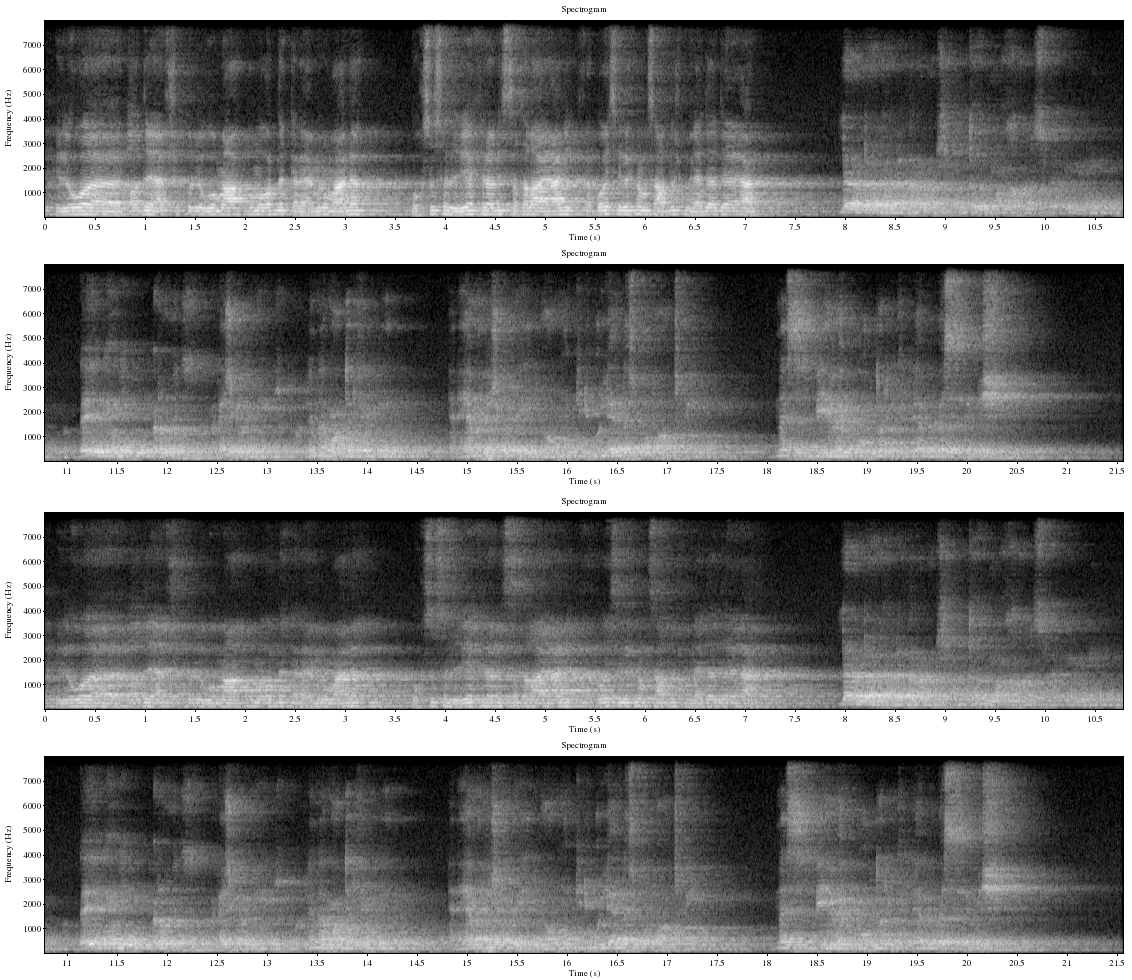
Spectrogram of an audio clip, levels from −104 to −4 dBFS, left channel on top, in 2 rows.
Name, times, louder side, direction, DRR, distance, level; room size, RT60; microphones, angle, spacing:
voice 1, 0.1-3.3 3.7-7.2, left 6 dB, 80° left, 6 dB, 0.4 m, -19 dB
voice 2, 7.9-14.3 14.8-17.4 18.1-20.4, equal, 5° right, -7 dB, 2.1 m, -25 dB
14.5 x 7.9 x 3.6 m, 2.7 s
head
